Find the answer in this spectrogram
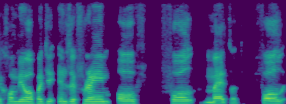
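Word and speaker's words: Voll: It's but pronunciation is fall.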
